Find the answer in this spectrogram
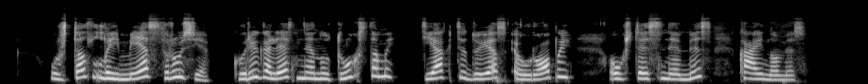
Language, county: Lithuanian, Kaunas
